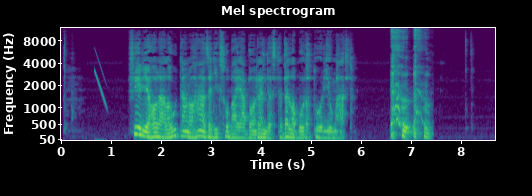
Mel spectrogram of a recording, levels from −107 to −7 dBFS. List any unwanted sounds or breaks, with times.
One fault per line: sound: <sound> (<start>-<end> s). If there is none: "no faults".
sound: chirp (0.7-1.0 s)
sound: cough (6.6-7.5 s)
